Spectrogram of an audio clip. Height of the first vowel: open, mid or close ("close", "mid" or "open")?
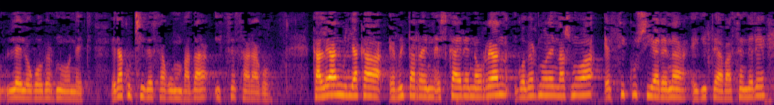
mid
